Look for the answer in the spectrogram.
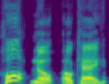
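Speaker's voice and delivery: startled oh nope; mock alarmed recoil; surprised. Guy on a hotel toilet, recalling the shock, surprised.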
